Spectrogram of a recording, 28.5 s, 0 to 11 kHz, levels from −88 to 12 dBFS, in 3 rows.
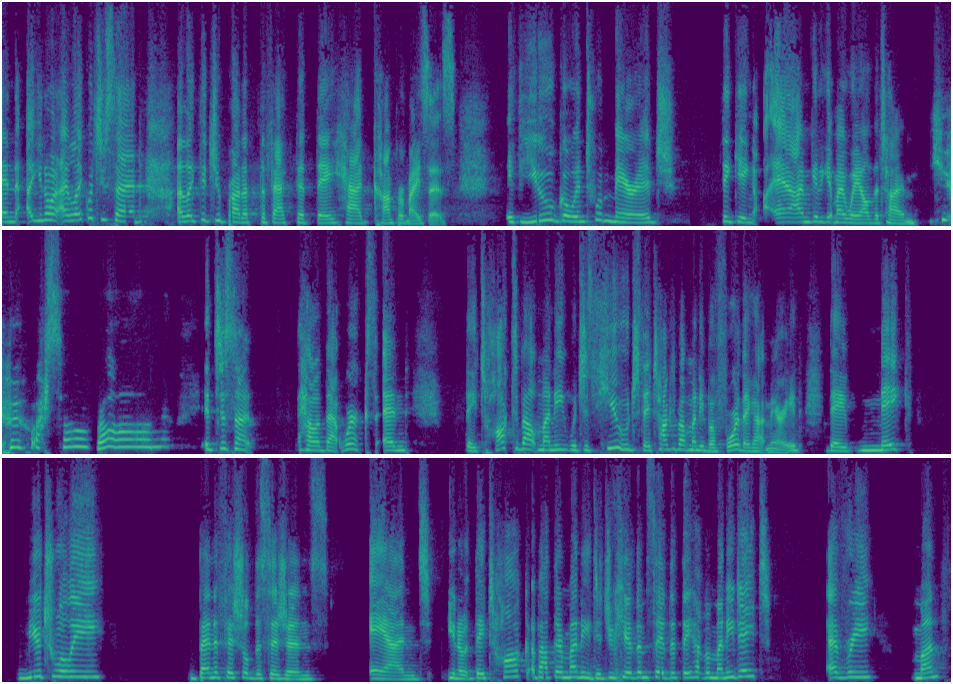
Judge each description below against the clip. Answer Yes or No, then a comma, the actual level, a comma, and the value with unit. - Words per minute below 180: No, average, 185 wpm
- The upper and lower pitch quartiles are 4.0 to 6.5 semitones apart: Yes, average, 4.5 semitones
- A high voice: Yes, high, 235 Hz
